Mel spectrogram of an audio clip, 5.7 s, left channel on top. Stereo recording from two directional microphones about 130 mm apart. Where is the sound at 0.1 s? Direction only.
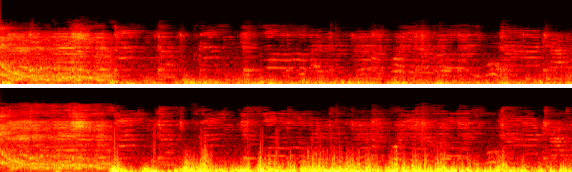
25° right (ahead or behind).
